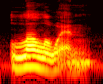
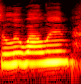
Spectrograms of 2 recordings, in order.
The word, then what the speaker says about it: Llewellyn: one it was now I actually called Llewellyn lelawin and I think I called it that a couple times and I have absolutely no idea why I called it that I know it's Llewellyn I think because that's how my husband pronounces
